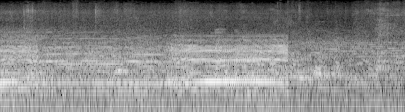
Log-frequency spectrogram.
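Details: Cattle at a busy Indonesian cattle market where buyers haggle over dairy cows; one sustained, even moo held for about a second amid loud crowd noise and people talking.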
